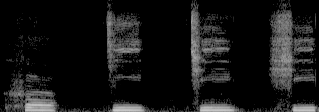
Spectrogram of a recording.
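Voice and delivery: each initial sounded out slowly like a tutor; crisp Mandarin-style syllables, one by one; Chinese initials drilled. Shown as a demonstration. Teacher reciting Chinese initials for Urdu learners, each sound isolated. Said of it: "इन, ये finals.".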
